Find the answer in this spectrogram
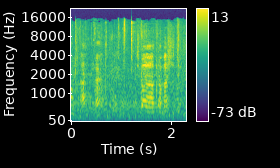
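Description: Hooves of thoroughbreds walking on a dirt track: scattered clip-clop steps. People's voices talk over them, loudest about one and a half seconds in.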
